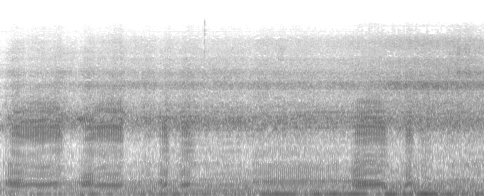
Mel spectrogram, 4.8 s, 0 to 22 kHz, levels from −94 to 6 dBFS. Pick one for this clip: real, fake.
real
